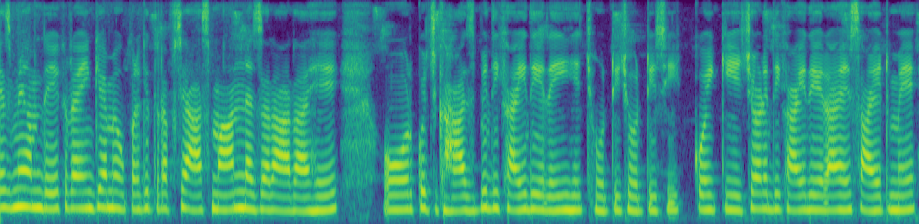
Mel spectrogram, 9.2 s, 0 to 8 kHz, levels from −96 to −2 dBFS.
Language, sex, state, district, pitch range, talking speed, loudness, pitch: Hindi, female, Bihar, Samastipur, 195-215 Hz, 220 wpm, -14 LUFS, 200 Hz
